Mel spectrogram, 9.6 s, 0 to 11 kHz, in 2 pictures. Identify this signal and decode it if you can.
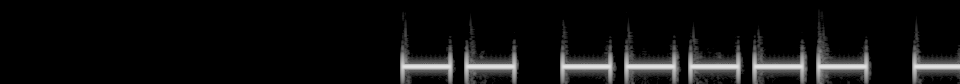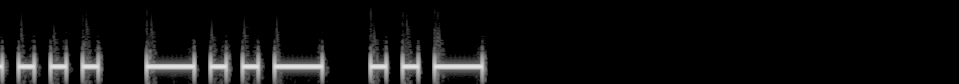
Morse code, heard as a keyed tone, about 15 wpm, 700 Hz. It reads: M0BXU
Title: DXCC-100 Call Signs - 5 Characters - Repeated 3x - 15wpm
